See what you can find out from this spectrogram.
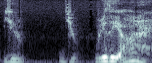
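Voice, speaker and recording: A man voicing a timid, puzzled female cartoon pony with a breathy, stammering delivery. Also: a little high, takes it slowly, warm tone, heavily acted. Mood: nervous, hesitant. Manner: hesitant, stammering.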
